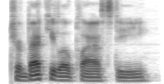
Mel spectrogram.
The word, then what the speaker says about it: trabeculoplasty: laser tulo plasti l a s e r trabeculoplasty TR r r a b e c u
